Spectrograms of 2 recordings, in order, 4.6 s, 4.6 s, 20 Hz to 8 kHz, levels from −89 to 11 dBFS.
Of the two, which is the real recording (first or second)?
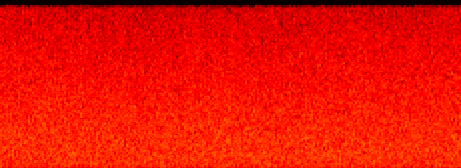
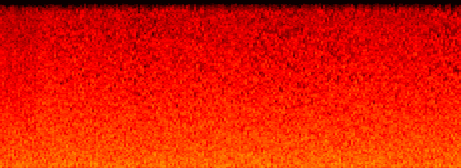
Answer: second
